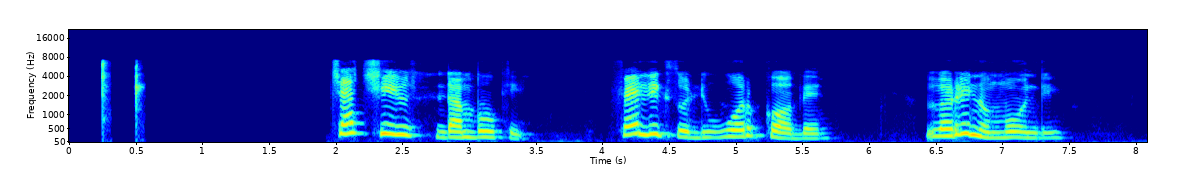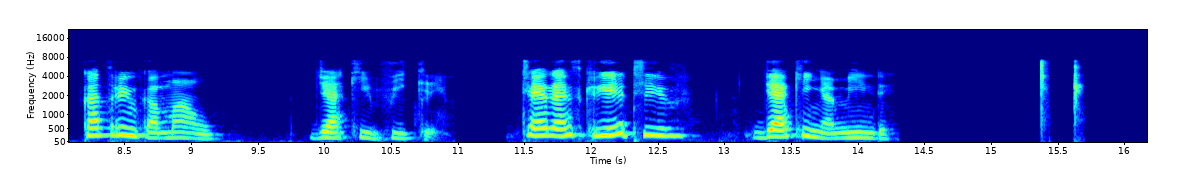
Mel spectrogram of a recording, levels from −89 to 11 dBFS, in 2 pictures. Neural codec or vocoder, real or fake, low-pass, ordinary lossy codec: codec, 16 kHz, 2 kbps, FreqCodec, larger model; fake; 7.2 kHz; none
